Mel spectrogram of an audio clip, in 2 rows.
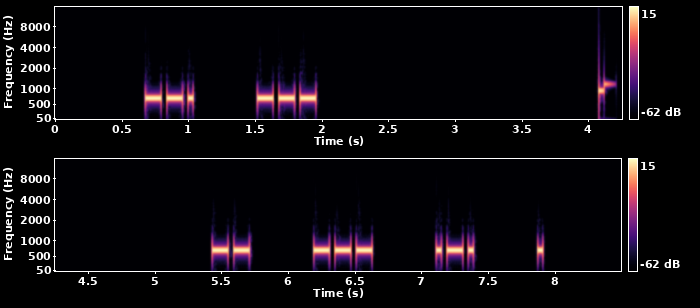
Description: Morse code, heard as a keyed tone, about 30 wpm, spaced as for 14 wpm, 700 Hz. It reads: GO MORE
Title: 4x Character Spacing - Top 100 Words - 30wpm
